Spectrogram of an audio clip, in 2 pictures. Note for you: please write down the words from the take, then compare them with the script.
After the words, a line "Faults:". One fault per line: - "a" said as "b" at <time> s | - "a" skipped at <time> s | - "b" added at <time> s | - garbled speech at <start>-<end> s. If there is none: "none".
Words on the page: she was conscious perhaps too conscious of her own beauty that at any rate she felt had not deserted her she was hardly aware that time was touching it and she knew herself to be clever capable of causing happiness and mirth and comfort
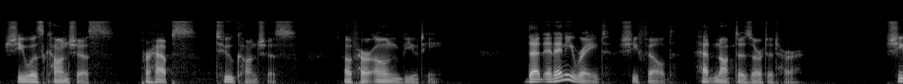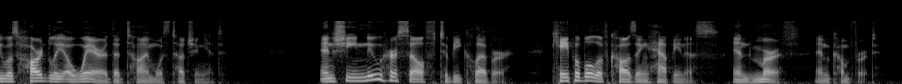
she was conscious perhaps too conscious of her own beauty that at any rate she felt had not deserted her she was hardly aware that time was touching it and she knew herself to be clever capable of causing happiness and mirth and comfort
Faults:
none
